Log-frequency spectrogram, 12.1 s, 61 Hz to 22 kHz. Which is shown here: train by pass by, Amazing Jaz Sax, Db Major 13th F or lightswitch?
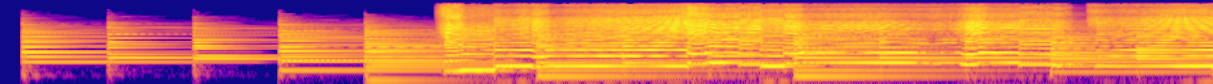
Amazing Jaz Sax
